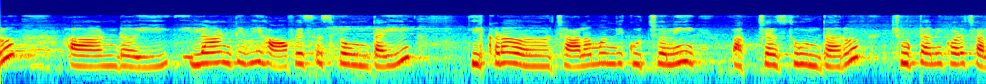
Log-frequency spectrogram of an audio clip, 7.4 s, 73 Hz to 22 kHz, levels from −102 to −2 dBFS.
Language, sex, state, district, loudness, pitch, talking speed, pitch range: Telugu, female, Andhra Pradesh, Guntur, -15 LUFS, 290 Hz, 145 wpm, 255-310 Hz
